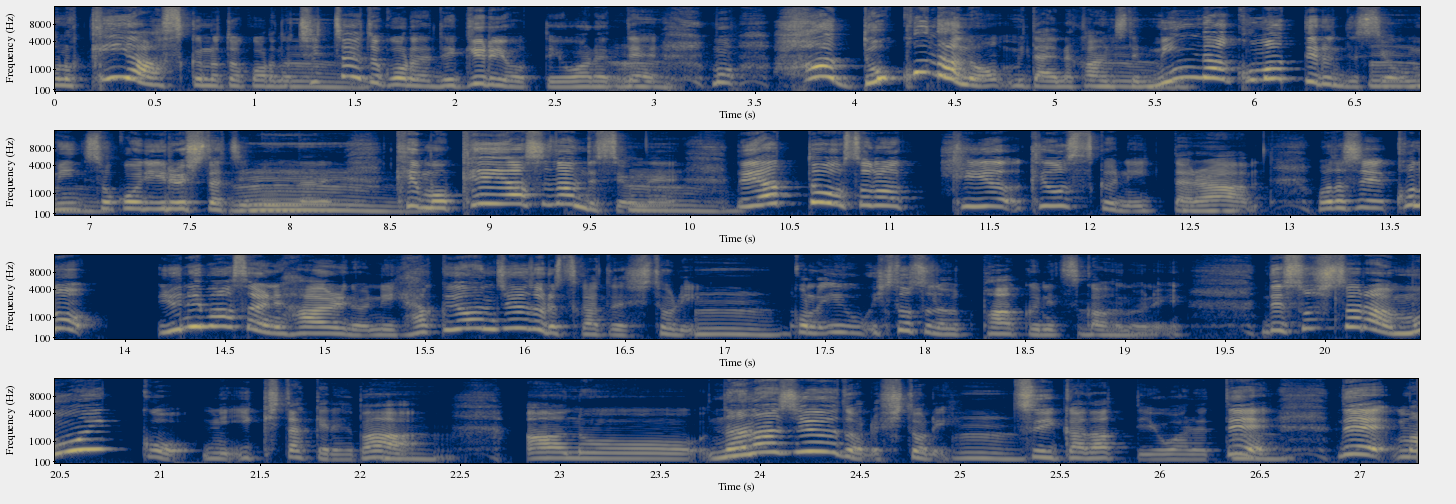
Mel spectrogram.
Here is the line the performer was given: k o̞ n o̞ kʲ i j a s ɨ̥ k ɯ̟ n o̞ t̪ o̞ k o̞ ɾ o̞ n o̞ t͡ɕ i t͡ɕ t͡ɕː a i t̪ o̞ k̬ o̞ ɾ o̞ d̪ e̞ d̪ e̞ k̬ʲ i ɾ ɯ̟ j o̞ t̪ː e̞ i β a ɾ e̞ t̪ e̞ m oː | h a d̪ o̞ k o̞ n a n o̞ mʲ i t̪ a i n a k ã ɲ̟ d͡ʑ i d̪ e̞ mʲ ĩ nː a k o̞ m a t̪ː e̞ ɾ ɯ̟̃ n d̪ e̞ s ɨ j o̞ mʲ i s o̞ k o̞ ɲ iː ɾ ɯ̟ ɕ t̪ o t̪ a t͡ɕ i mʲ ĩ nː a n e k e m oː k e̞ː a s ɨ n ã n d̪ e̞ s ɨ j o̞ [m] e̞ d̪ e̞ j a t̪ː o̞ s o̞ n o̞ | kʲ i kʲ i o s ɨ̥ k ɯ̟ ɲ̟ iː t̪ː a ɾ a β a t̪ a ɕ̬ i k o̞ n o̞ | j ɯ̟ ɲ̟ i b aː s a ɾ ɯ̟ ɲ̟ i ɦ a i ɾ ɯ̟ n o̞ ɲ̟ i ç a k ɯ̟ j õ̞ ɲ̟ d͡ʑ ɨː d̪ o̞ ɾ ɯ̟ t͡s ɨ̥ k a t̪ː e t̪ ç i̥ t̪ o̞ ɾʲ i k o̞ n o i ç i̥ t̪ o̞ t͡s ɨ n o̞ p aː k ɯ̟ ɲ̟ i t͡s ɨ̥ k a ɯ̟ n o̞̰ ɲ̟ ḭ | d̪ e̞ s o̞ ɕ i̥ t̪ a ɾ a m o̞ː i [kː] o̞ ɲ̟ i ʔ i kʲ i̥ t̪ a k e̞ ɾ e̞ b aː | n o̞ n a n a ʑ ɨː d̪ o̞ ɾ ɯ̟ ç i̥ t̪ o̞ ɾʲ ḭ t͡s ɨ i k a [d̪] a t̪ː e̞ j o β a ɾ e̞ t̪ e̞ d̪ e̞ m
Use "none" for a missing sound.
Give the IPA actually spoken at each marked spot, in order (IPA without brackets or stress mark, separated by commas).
n, kː, d̪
